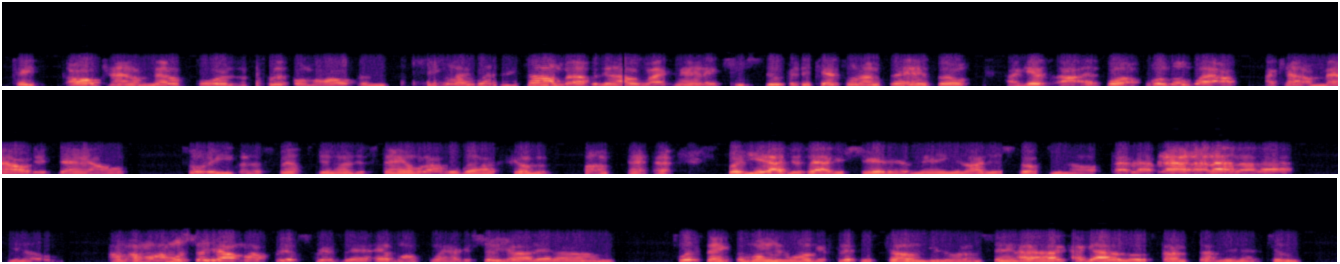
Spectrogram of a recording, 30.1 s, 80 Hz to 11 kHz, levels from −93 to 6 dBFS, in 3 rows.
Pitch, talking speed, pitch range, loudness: 140 Hz, 250 wpm, 110-165 Hz, -26 LUFS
